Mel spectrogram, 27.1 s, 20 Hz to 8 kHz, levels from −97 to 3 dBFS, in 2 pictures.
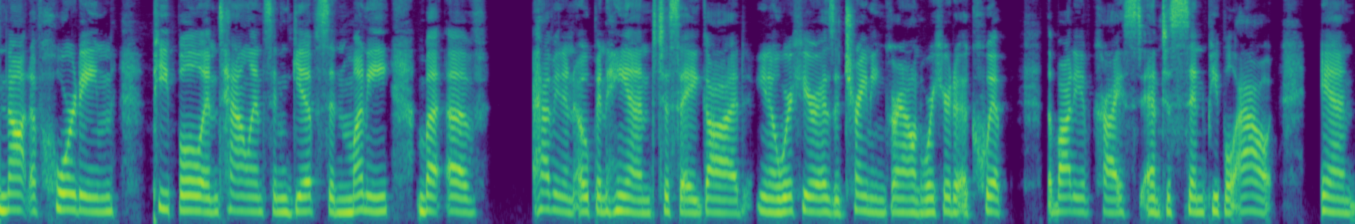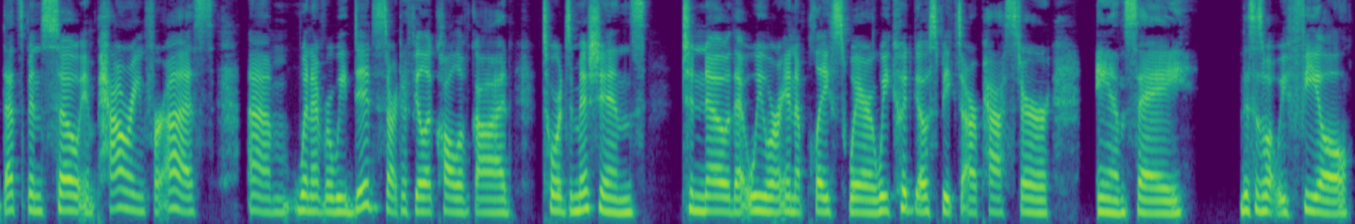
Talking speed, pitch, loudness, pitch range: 185 wpm, 190 Hz, -15 LUFS, 180-200 Hz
